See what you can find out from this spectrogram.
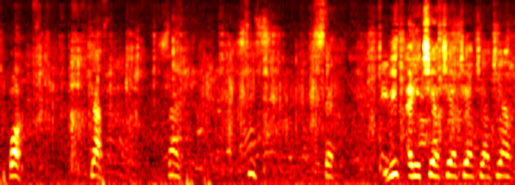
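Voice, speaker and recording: Male coach counting reps, loud outdoor noise. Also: very high-pitched, fairly even intonation, slow. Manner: counting workout reps aloud, calling holds; encouraging, commanding short cues. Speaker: group fitness coach. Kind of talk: outdoor workout class instruction. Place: outdoors, open air.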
